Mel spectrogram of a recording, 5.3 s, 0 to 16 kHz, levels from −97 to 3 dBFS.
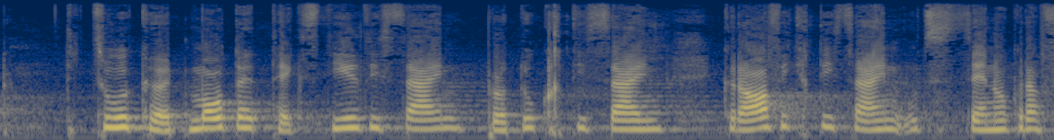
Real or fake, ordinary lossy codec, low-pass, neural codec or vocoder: fake; none; 14.4 kHz; vocoder, 44.1 kHz, 128 mel bands every 256 samples, BigVGAN v2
